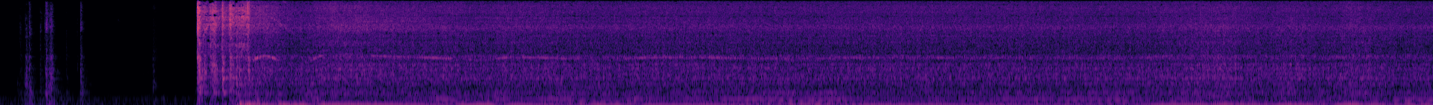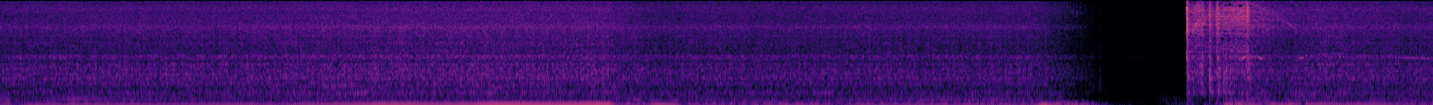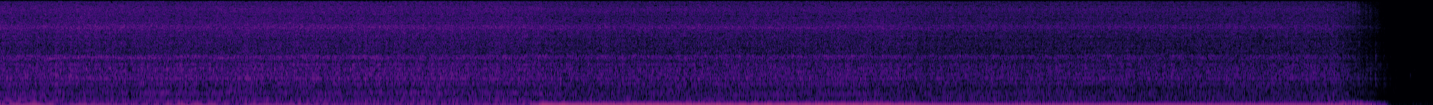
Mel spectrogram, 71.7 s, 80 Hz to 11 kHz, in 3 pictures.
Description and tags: Starting car engine
Starting volkswagen 3-cylinder car engine
auto, ignition, vehicle, car, automobile, starting, start, idle, motor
